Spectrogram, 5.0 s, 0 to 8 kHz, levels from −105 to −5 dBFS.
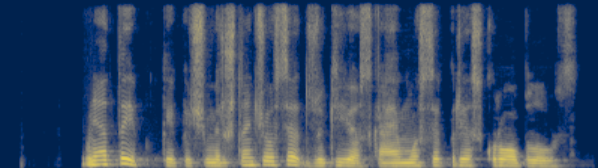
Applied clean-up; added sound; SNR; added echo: none; none; none; none.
